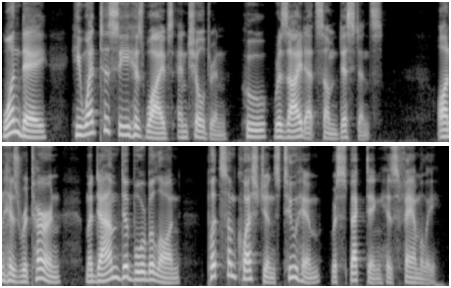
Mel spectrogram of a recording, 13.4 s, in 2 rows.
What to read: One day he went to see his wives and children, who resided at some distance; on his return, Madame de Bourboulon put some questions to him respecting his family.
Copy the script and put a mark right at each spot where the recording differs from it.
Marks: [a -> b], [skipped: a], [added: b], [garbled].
One day he went to see his wives and children, who [resided -> reside] at some distance; on his return, Madame de Bourboulon put some questions to him respecting his family.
